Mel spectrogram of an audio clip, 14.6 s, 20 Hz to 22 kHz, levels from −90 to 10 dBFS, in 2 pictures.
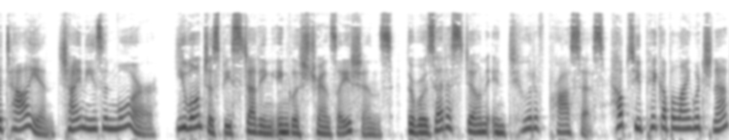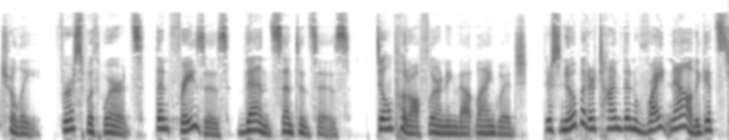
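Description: No technical faults can be heard in this speech recording. There is nothing to place on a timeline.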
